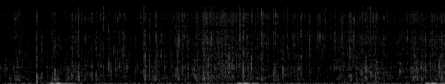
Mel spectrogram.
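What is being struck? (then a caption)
Plastic bag filled with fluffy stuffing. A round white plastic bag full of soft, fluffy stuffing is squeezed and pressed with the fingers. It makes a steady, dense crinkling with a bright rustle on top and a few louder crunchy bursts under soft low thumps.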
